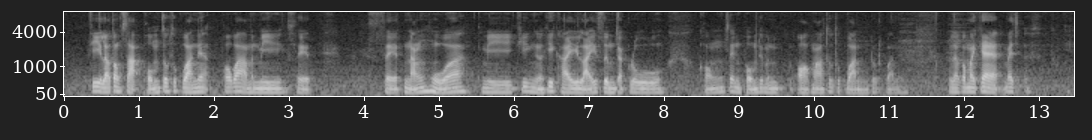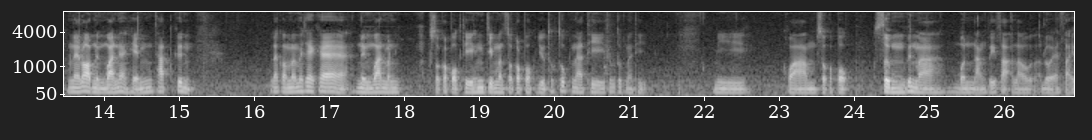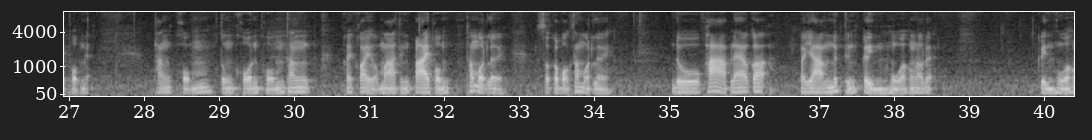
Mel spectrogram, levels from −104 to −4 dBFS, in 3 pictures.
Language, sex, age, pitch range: Thai, male, 20-39, 90-105 Hz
